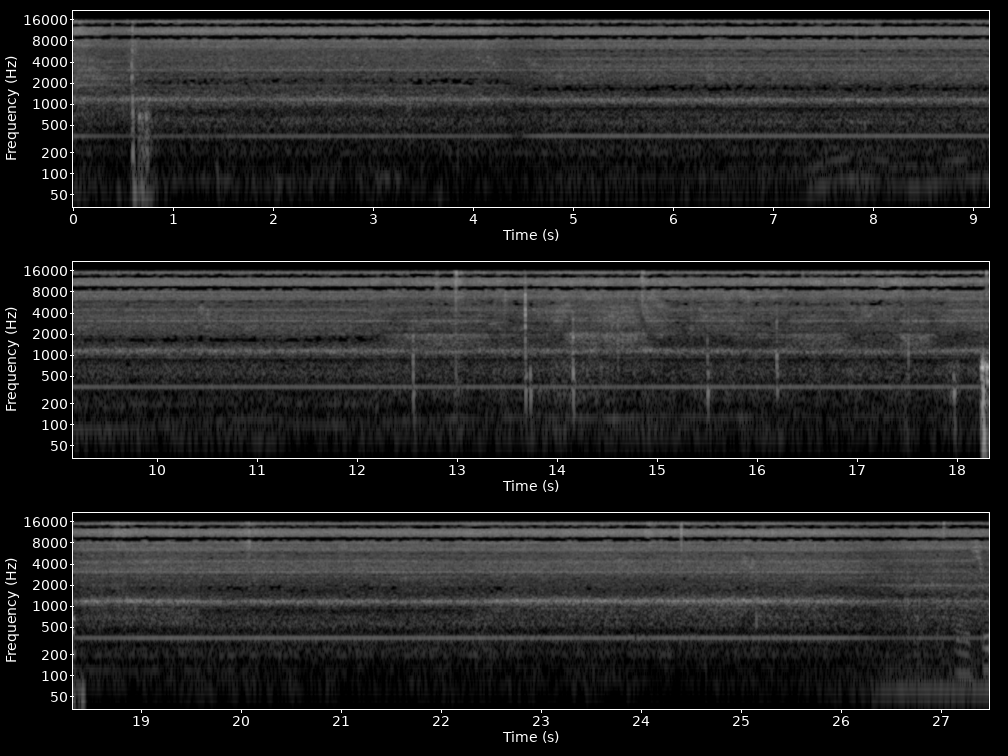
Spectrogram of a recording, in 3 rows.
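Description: Bee vacuum extraction rig running steadily at a bumblebee nest entrance: a constant hum with a higher steady whine, drawing bees through the hose into a plastic collection bottle. A few sharp knocks from the hose and bottle being handled, the loudest about 18 seconds in.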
